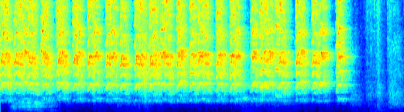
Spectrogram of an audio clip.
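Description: A flock of Pyrrhura conures screeching loudly and without pause, many rapid overlapping high calls, cutting off abruptly about five seconds in.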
